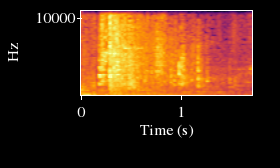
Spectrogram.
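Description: A short, heavy boom bursts and rumbles away as the Confringo fire spell explodes in a Harry Potter video game, with a crackling tail fading over under two seconds.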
